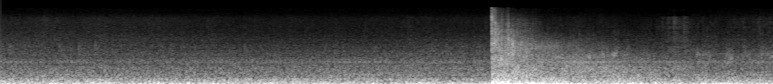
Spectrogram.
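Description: A single heavy naval gun blast booms out in Battleship Command, a sharp broadband crack with a rumbling tail, standing alone over a steady low background drone.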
